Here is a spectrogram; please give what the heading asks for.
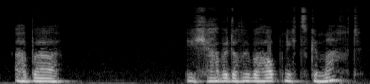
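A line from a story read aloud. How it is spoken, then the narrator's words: Muttering. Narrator (German): murmelte er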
